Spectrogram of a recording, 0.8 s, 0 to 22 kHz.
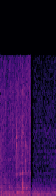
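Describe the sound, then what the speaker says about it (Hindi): Ground onion frying in a pan for chole masala, a soft continuous sizzle with a brief stirring scrape, heard close and fairly faint. "अब यहाँ पे हम प्याज को 4 से 5 मिनट तक भून लेंगे"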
